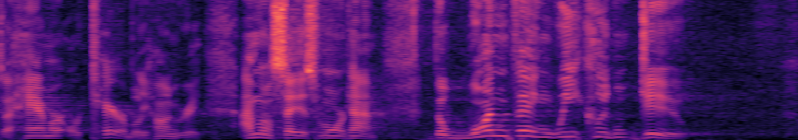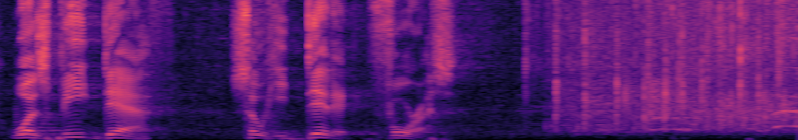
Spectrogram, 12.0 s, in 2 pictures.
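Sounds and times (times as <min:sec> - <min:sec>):
speech: 0:00.0 - 0:05.2, 0:06.1 - 0:09.4
light scattered audience applause: 0:10.0 - 0:11.9.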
